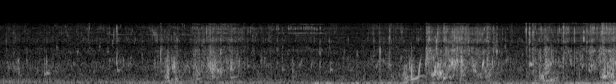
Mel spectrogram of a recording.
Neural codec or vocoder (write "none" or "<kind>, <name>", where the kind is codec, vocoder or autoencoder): none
